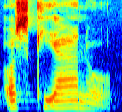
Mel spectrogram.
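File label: "Oskiano", pronunciations; Fourth Way; Beelzebub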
